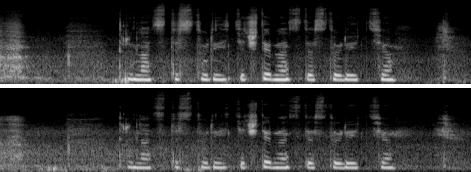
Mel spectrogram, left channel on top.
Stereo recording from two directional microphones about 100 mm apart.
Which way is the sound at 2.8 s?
55° left (ahead or behind).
